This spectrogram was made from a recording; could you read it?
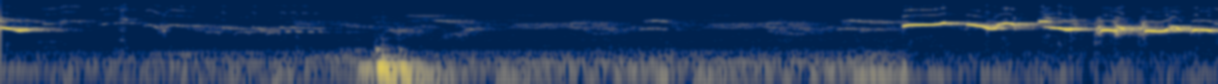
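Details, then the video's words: Oriental magpie-robin singing at night, relaxed chatter for therapy: several seconds of faint twitters and a brief low thump, then a loud rush of warbled, sliding whistles and chirps to the end. "Ocehan Santai Di malam Hari Cocok Untuk Terapi Segala Jenis Kacer"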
